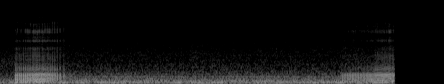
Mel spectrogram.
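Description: A French Bulldog snores loudly, a rough rattling rasp that opens and closes a slow breath.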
